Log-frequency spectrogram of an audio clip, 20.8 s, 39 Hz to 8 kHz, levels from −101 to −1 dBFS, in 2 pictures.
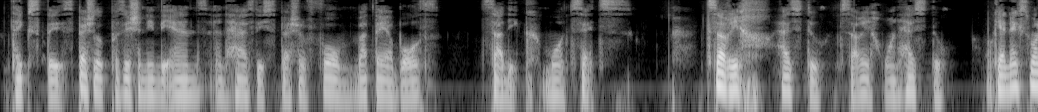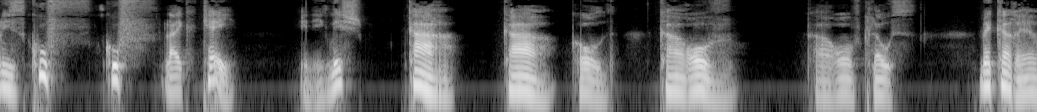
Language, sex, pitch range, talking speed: English, male, 90-120 Hz, 120 wpm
